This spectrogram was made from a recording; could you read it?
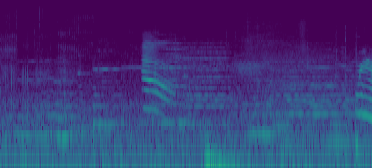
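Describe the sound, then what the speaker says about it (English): A cat in the Hogwarts Legacy video game meows in a few drawn-out, rising and falling cries over a steady low purr and faint ambient game background. "Another cat to pet."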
